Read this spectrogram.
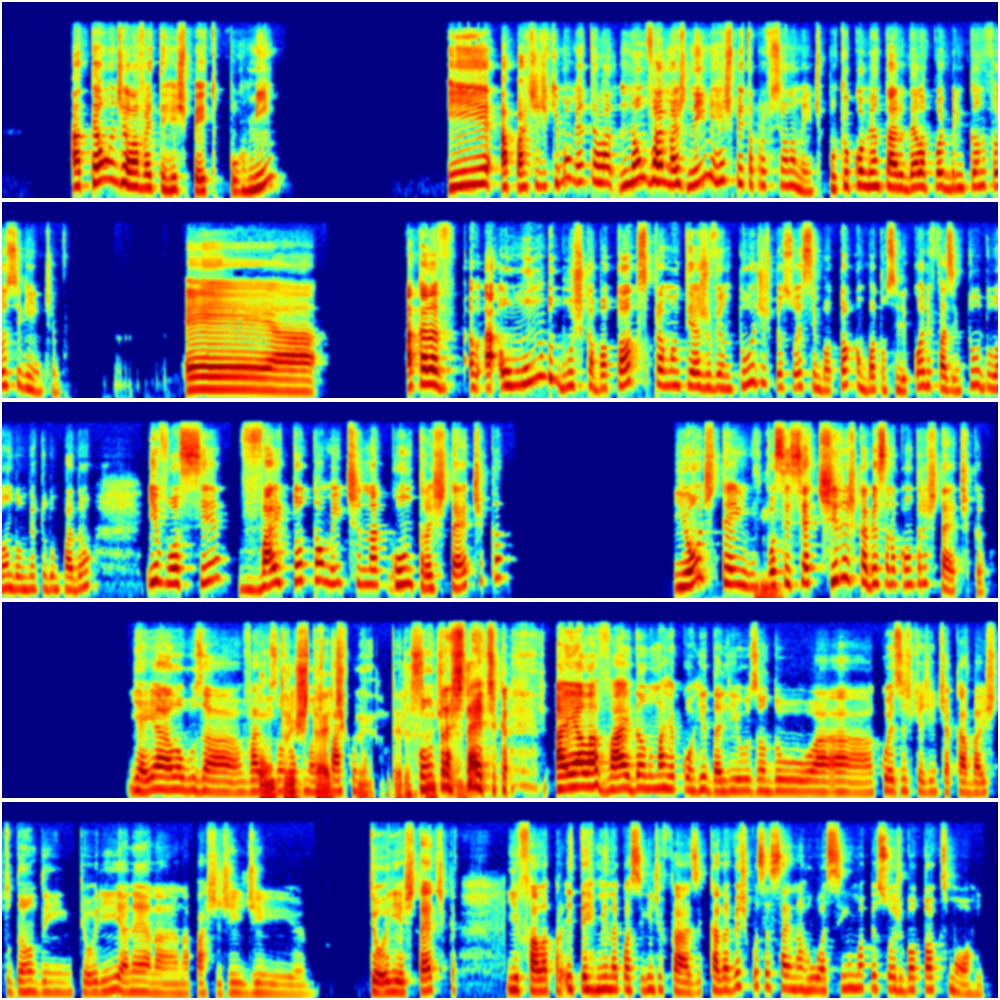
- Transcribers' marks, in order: none
- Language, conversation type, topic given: Portuguese, advice, Como posso escolher meu estilo sem me sentir pressionado pelas expectativas sociais?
